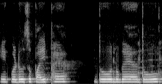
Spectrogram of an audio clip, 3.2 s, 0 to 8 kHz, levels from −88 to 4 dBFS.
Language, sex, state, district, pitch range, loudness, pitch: Rajasthani, female, Rajasthan, Churu, 235-250 Hz, -14 LUFS, 240 Hz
